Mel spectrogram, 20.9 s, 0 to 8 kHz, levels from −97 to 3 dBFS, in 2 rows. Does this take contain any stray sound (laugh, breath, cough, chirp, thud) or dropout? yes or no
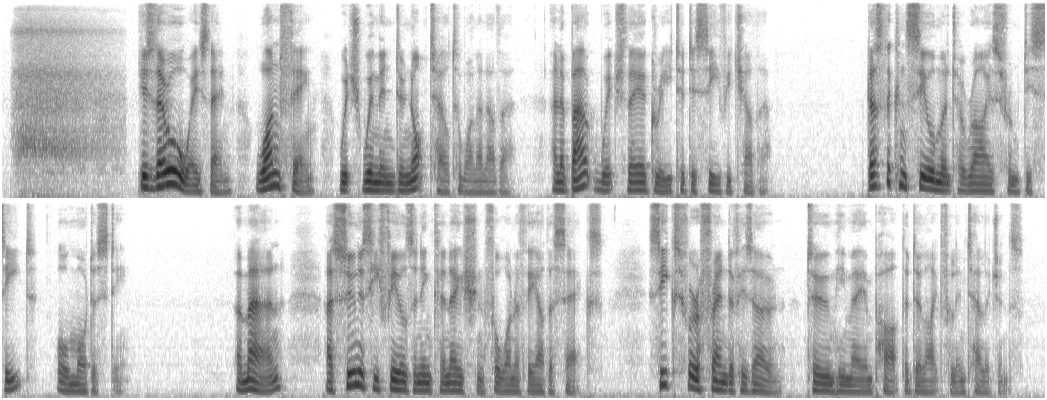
yes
